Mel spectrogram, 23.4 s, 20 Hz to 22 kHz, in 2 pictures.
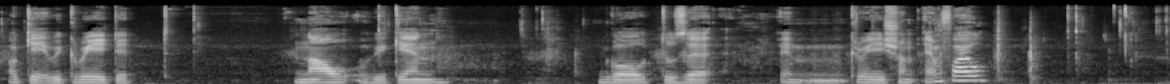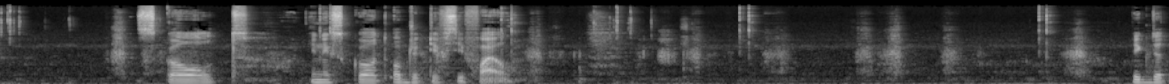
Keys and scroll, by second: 4.9 super+c, 5.3 super+Tab, 9.3 super+Tab, 11.6 super+n.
